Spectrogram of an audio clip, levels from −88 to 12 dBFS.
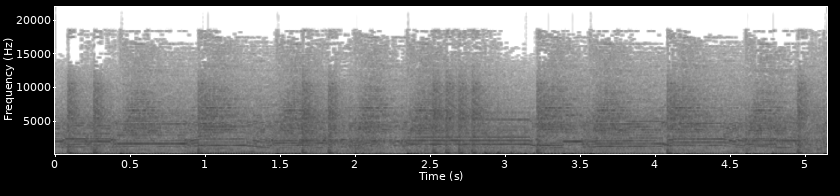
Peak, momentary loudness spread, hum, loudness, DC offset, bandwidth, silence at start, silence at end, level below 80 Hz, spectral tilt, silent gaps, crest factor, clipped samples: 0 dBFS; 2 LU; none; -12 LUFS; under 0.1%; 19.5 kHz; 0 s; 0 s; -14 dBFS; -3 dB/octave; none; 12 dB; under 0.1%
